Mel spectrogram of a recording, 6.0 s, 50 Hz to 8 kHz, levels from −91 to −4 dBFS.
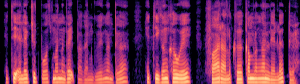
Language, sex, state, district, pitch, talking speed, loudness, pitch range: Wancho, male, Arunachal Pradesh, Longding, 130 Hz, 200 wpm, -18 LUFS, 120-130 Hz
